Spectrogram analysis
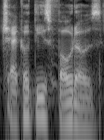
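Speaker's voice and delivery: usual speaking voice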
